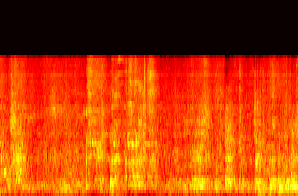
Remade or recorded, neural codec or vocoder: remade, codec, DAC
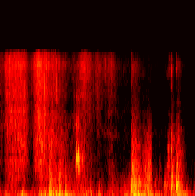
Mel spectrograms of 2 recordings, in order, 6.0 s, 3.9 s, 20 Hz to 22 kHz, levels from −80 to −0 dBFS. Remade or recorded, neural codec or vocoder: recorded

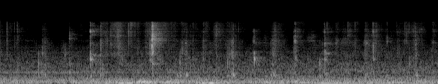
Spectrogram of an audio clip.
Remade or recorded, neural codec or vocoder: remade, autoencoder, DAC-VAE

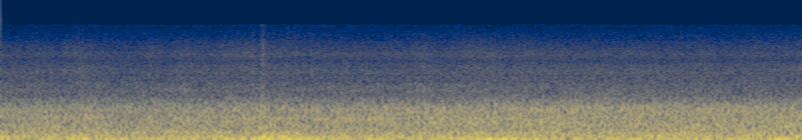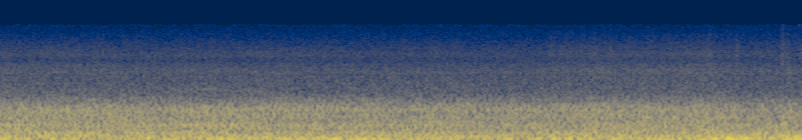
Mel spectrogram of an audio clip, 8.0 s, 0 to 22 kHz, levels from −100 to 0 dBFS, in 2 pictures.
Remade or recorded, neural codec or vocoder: recorded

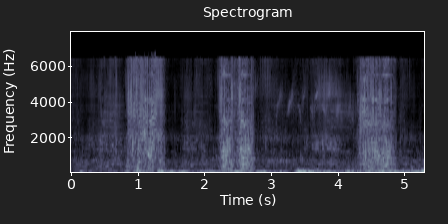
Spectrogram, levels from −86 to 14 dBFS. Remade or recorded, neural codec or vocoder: remade, vocoder, BigVGAN v2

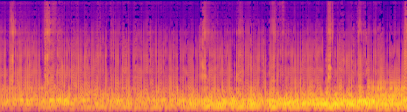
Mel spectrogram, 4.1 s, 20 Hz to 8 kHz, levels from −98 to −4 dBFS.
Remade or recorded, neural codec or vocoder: remade, vocoder, BigVGAN v2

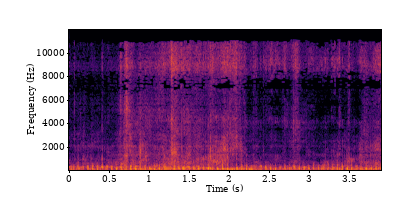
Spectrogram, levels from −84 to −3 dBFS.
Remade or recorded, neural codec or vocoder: remade, codec, SNAC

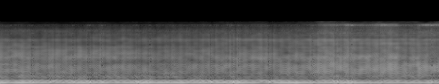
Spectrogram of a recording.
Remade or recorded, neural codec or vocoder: remade, vocoder, Vocos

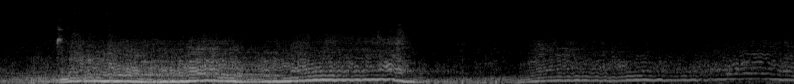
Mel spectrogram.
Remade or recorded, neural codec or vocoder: recorded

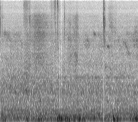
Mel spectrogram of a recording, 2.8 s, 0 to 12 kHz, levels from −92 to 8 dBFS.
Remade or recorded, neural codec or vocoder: remade, autoencoder, DAC-VAE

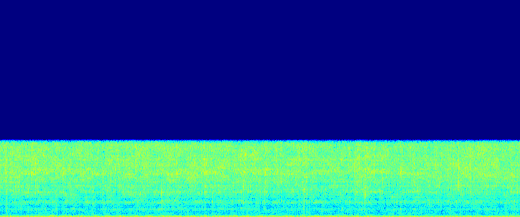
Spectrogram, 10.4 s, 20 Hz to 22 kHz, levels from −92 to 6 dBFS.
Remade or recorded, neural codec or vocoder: remade, codec, SNAC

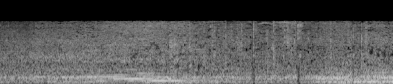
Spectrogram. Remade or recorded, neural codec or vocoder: recorded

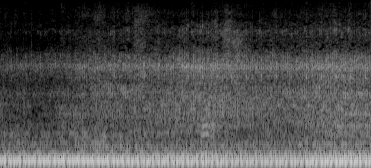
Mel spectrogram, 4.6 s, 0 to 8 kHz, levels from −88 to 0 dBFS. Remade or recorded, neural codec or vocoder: recorded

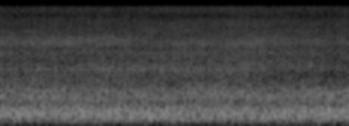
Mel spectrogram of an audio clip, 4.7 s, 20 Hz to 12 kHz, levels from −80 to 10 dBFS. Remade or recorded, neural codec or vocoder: recorded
